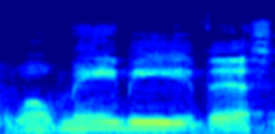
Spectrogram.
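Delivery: mock indecisive hedge; mock waffling. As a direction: drag it out like an unsure pushover. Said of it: "There's no like".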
